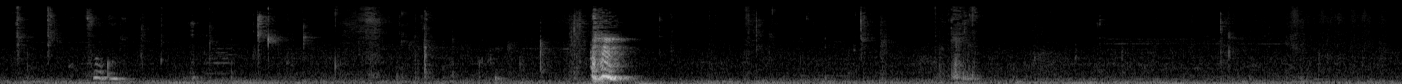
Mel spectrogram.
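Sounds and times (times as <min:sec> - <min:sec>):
wet chewing: 0:00.0 - 0:05.9.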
